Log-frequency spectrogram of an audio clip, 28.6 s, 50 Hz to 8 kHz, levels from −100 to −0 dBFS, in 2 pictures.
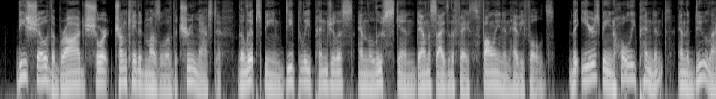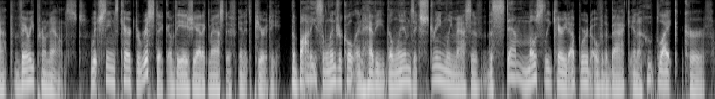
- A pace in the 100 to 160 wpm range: Yes, average, 150 wpm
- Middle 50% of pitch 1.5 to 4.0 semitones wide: No, average, 4.7 semitones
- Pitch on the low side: Yes, low, 100 Hz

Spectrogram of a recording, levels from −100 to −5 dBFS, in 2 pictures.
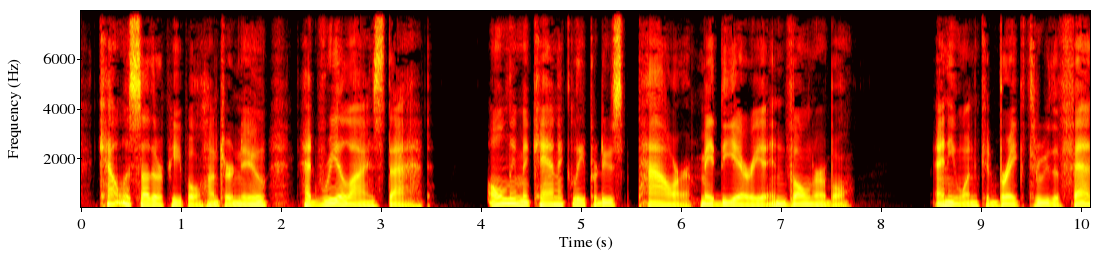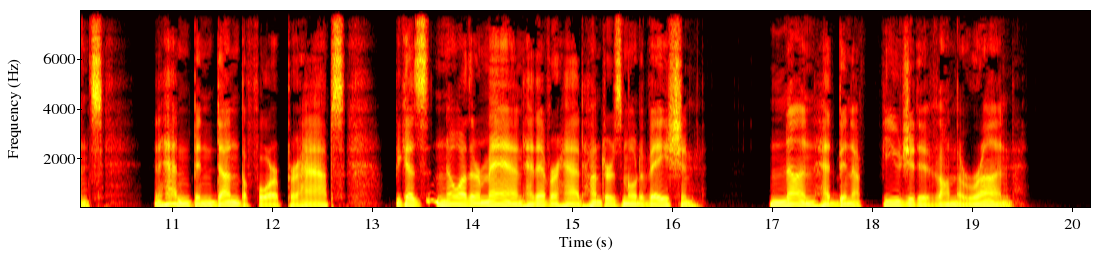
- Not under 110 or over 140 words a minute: Yes, slow, 135 wpm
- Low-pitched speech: Yes, very low, 95 Hz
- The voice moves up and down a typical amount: No, wide, 6.2 semitones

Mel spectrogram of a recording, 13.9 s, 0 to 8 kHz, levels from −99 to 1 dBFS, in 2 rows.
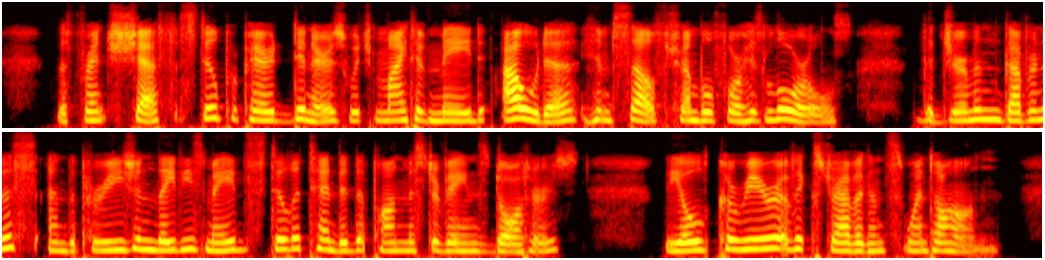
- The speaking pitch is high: Yes, high, 200 Hz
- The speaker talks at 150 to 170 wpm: Yes, average, 160 wpm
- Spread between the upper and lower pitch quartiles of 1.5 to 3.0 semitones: Yes, narrow, 2.4 semitones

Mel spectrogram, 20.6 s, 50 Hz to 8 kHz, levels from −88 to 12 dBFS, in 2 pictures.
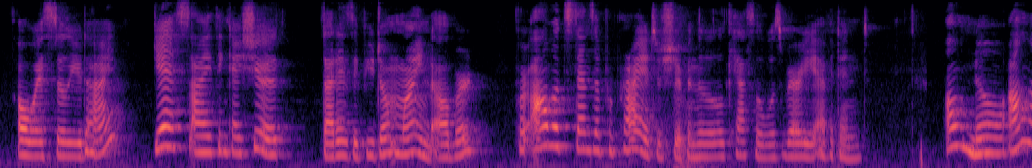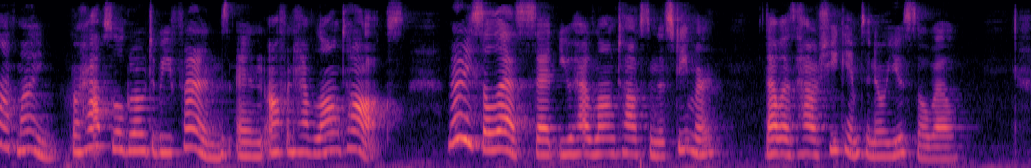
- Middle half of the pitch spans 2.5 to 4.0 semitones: No, average, 5.1 semitones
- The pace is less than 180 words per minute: No, average, 185 wpm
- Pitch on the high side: Yes, high, 235 Hz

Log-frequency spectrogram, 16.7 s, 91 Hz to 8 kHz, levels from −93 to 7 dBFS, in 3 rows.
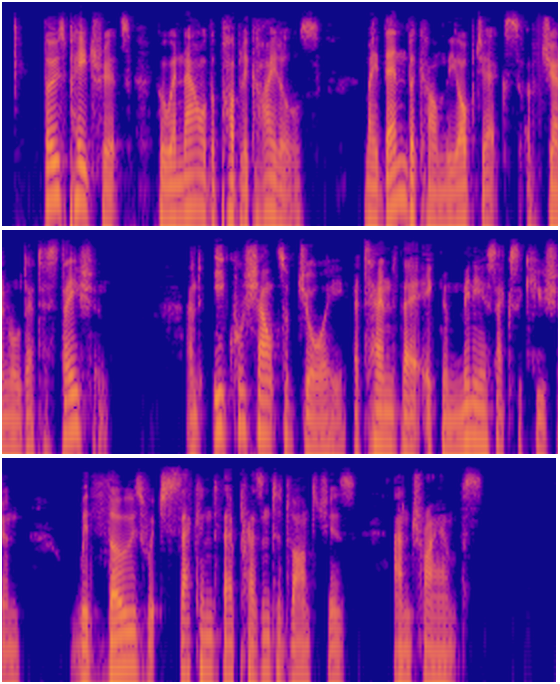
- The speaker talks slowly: Yes, slow, 120 wpm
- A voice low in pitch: Yes, low, 105 Hz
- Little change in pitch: No, average, 4.6 semitones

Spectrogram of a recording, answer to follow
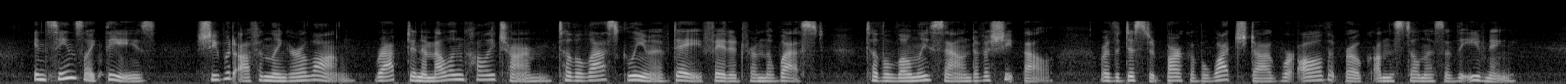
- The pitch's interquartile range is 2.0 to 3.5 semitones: No, average, 3.9 semitones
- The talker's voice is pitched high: No, medium, 170 Hz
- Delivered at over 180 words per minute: Yes, average, 190 wpm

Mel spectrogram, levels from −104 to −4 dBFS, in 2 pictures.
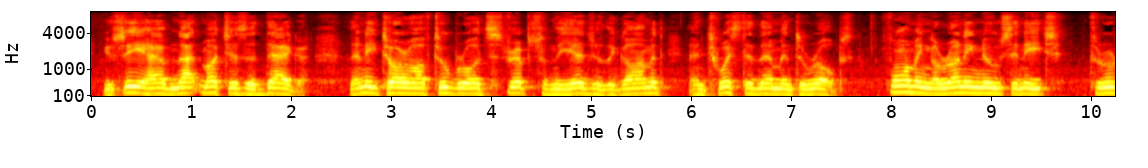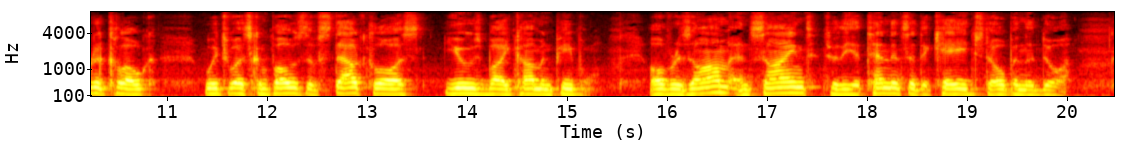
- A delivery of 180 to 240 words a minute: Yes, average, 190 wpm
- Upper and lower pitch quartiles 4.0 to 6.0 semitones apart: No, narrow, 2.4 semitones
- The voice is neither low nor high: Yes, medium, 145 Hz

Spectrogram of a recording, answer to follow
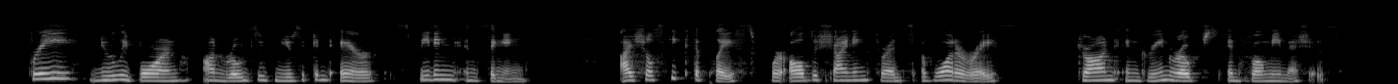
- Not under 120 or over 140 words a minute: Yes, slow, 135 wpm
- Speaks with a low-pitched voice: No, medium, 180 Hz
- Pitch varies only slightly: No, average, 3.5 semitones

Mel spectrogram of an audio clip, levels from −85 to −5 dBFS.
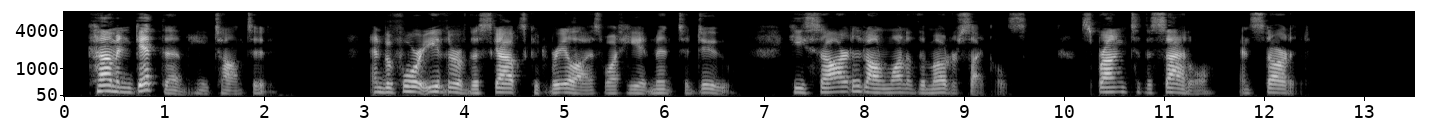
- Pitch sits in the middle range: Yes, medium, 145 Hz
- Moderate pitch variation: Yes, average, 4.2 semitones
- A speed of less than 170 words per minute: Yes, average, 140 wpm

